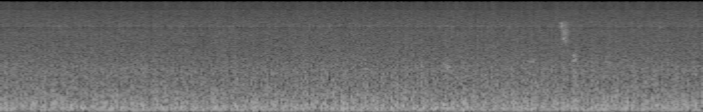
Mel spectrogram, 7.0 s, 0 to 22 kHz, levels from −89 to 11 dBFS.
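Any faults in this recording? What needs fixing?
Nothing stood out on listening to this speech recording, so there is nothing here that needs fixing.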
